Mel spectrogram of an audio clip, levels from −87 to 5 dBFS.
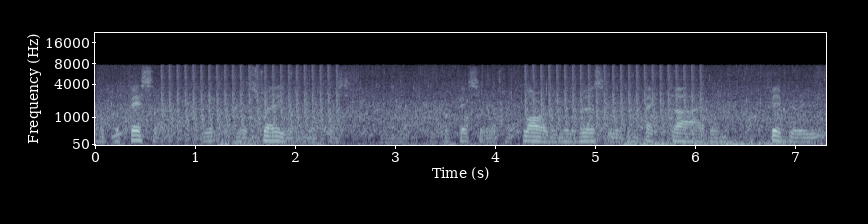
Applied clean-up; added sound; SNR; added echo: none; Gunshot, gunfire + Stream; 0 dB; none.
